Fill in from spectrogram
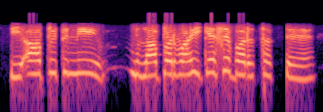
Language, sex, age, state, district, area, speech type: Urdu, female, 18-30, Jammu and Kashmir, Srinagar, urban, conversation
